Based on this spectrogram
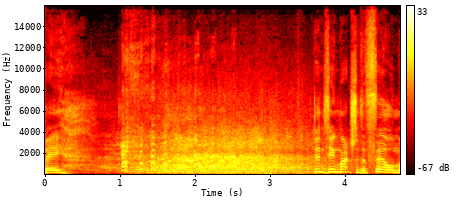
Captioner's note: laughter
